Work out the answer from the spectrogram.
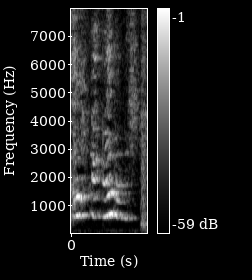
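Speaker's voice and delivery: very high, pitchy, overcome voice, drawn-out oh. Retelling crying over an amazing book, imitating own super-high pitchy voice. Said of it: "My voice was like super high and like pitchy".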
